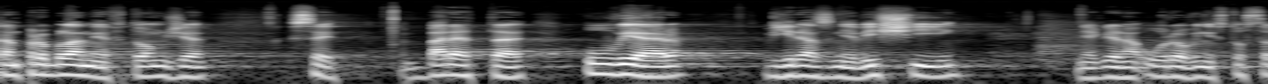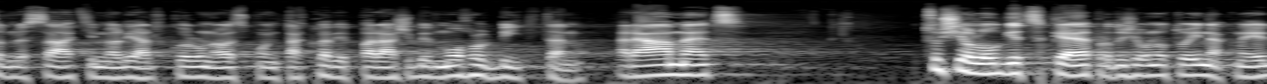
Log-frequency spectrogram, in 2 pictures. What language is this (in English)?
Czech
